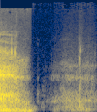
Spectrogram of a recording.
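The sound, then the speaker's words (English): A short, airy slurping second sip of whiskey, followed by a near-silent pause and a faint swallow or small click. Quiet, with no talking. “Second sip.”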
